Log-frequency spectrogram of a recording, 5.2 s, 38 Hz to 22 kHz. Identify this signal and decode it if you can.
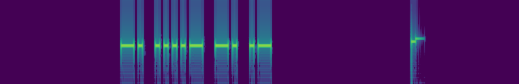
Morse code, heard as a keyed tone, about 28 wpm, 700 Hz. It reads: N4NA
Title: USA Call Signs - 2x Character Spacing - 28wpm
